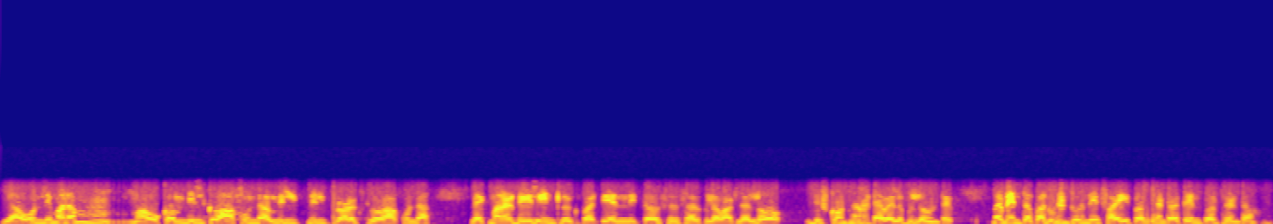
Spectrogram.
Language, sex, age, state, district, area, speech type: Telugu, female, 45-60, Andhra Pradesh, Visakhapatnam, urban, conversation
